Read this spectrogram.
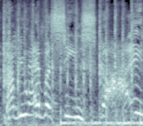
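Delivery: high, drawn-out daft questioning; mock lunatic. Imagining what a frantic typist would ask, mock lunatic voice. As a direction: put on a slow, oddball crank voice. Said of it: "someone who types like that".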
